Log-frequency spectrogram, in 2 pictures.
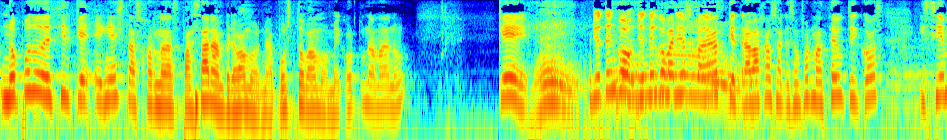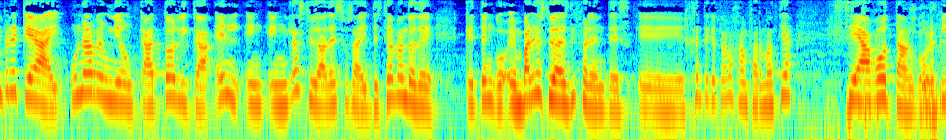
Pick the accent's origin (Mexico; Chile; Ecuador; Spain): Spain; Somos, bueno, los españoles en general.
